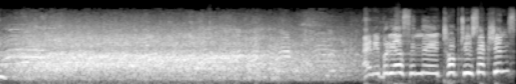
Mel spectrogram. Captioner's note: audience laughs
